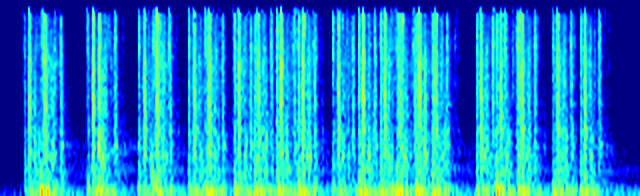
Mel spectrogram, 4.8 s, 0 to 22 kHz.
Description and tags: typewriter manual typing
Short typing on a manual typewriter.
Recorded with the Fostex FR-2LE and the Rode NTG-3.
key, manual, mechanical, old, type, typewriter, typing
